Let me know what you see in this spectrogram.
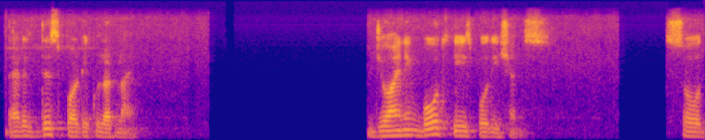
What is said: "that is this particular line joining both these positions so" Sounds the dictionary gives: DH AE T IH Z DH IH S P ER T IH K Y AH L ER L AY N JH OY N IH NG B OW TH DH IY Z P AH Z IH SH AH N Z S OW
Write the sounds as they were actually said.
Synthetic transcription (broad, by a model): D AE T IH Z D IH S P ER T IH K Y AH L ER N AY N JH OY N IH NG B OW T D IY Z P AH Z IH SH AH N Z S OW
